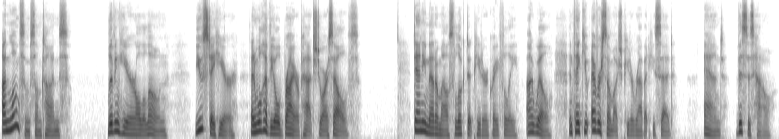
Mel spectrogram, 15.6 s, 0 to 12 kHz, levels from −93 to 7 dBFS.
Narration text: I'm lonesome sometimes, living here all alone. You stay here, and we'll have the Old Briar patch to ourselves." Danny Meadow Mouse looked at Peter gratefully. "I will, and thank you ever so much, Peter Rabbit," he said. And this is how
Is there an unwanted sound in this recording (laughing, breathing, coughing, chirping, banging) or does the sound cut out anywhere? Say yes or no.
no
